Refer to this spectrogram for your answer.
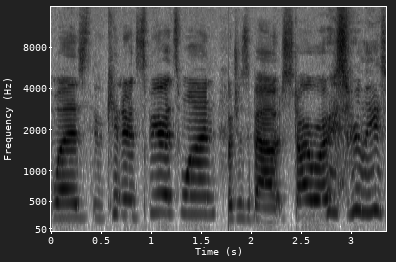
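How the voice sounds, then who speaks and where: In a raised, projected voice, a woman speaks at a high pitch with a bright, sharp tone and lively intonation. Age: young. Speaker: booktuber. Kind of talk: casual vlog. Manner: loud.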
